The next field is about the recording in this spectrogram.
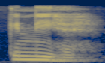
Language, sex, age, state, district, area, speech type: Punjabi, female, 30-45, Punjab, Muktsar, urban, read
